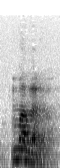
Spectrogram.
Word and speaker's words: Madara: Madara, que lleva tilde en la A, en la primera A.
